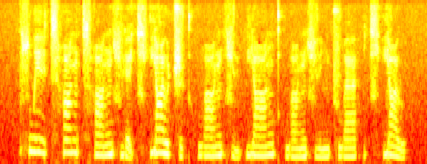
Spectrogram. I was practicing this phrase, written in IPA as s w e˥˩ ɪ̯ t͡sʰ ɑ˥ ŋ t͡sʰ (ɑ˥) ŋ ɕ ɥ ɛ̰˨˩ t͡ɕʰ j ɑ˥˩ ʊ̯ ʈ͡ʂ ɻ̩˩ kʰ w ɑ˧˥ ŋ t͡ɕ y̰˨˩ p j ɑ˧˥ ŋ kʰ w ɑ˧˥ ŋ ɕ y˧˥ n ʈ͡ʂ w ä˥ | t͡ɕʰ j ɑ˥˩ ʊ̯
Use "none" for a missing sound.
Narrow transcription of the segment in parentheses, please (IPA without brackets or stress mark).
ɑ˧˥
